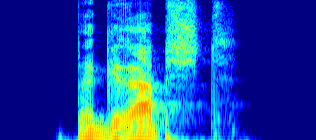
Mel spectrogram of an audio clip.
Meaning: 1. past participle of begrabschen 2. inflection of begrabschen: second-person plural present 3. inflection of begrabschen: third-person singular present 4. inflection of begrabschen: plural imperative
- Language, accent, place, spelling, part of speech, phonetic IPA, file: German, Germany, Berlin, begrabscht, verb, [bəˈɡʁapʃt], De-begrabscht.ogg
